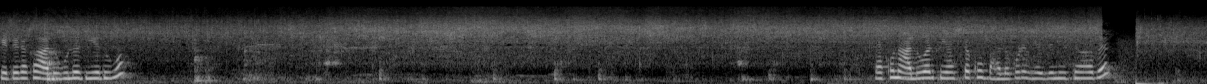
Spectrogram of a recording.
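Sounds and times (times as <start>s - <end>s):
potatoes sizzling in oil: 0.0s - 12.0s
spatula scraping and tapping pan: 1.9s - 9.0s.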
